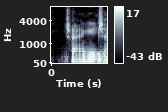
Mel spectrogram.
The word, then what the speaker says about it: Changi: Is it Shanji? Is that the way you pronounce it? Shanji? – Changi? Well, Changi.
